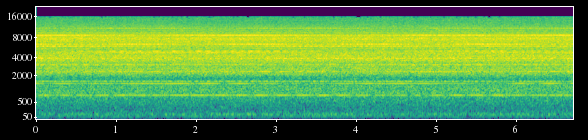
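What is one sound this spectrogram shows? A jet airliner's engines roar and whine steadily.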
